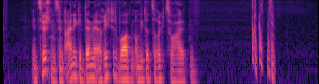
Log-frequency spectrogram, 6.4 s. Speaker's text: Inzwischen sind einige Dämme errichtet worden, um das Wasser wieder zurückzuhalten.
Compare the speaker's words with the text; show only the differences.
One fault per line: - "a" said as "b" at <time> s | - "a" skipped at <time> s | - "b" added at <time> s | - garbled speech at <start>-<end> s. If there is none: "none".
- "das Wasser" skipped at 2.8 s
